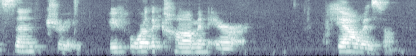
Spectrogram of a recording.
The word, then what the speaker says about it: Taoism: before the common era taoism spelled with a t but pronounced with a d depends on what dialect you're working with taoism infinity in your hand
